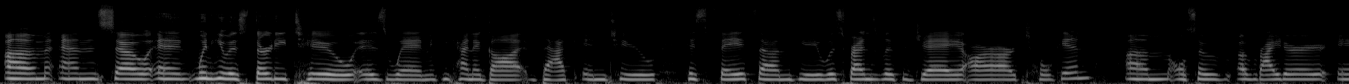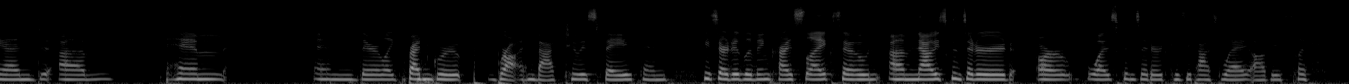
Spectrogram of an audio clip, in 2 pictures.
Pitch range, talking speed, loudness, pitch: 225-245 Hz, 140 wpm, -37 LUFS, 230 Hz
